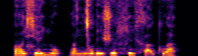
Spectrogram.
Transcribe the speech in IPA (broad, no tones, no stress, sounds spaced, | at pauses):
ʌ ɕ e ʎ o | ɾ ʌ ŋ͡ǀ u ɾ i ʃ ɯ ɬ i x a̰ tʷ a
